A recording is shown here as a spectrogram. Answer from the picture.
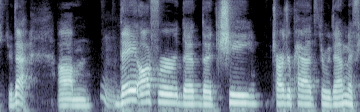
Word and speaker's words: Qi: Oh, pronounced Qi right here.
